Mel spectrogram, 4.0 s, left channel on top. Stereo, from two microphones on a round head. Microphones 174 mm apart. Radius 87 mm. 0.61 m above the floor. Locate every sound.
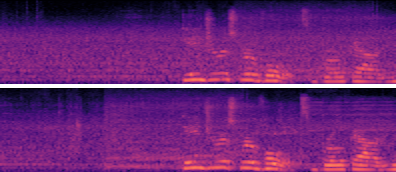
1.8 s a woman speaking: centre (ahead or behind), 0.9 m; by 4.0 s 60° right (ahead or behind), 1.8 m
